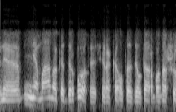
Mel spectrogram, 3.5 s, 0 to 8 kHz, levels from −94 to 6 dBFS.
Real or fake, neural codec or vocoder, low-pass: real; none; 7.2 kHz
